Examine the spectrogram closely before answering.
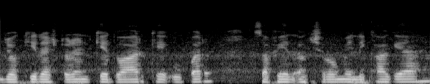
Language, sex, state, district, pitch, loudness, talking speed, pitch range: Hindi, male, Uttar Pradesh, Lalitpur, 115 Hz, -18 LUFS, 165 wpm, 115-120 Hz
